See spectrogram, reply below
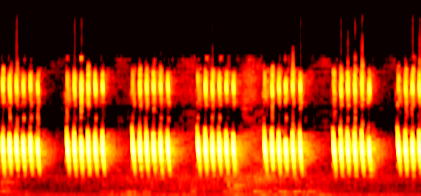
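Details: Hill prinia song as a master recording for training songbirds. Tight bursts of about five high, ringing staccato notes are separated by short gaps, repeating steadily about every two-thirds of a second, with faint low background sound.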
